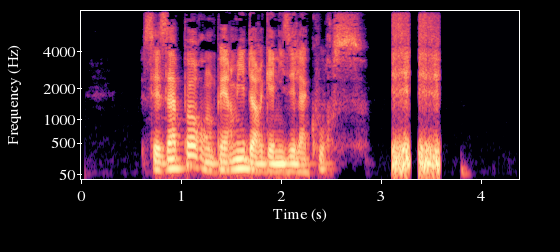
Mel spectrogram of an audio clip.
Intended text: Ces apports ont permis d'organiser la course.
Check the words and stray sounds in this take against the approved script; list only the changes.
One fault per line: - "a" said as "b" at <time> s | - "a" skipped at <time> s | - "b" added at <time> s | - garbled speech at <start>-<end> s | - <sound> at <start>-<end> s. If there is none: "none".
- laugh at 3.1-3.6 s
